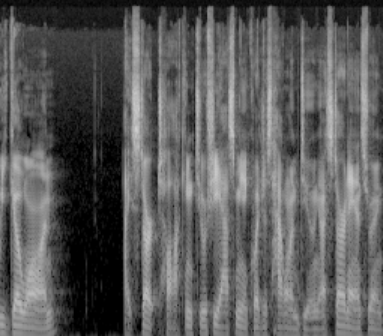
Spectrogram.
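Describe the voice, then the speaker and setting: In a very clean recording with a silent background, a man with a very deep, low pitch speaks at a fairly quick pace in a monotone, flat intonation. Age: 20s. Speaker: podcast host. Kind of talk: casual monologue.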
